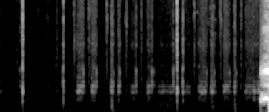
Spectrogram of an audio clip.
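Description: Near silence with a few faint, sharp ticks and light rustling of fabric being handled. A woman's voice starts right at the end.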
